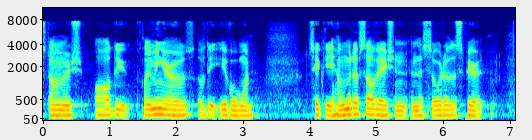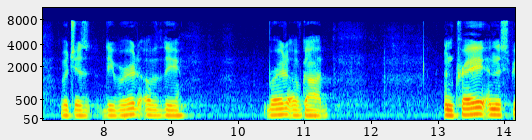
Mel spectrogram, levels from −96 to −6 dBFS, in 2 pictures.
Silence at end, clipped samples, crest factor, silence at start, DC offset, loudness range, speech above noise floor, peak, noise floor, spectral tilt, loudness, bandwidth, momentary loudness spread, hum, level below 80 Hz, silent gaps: 0 s; under 0.1%; 20 dB; 0 s; under 0.1%; 3 LU; 30 dB; -14 dBFS; -62 dBFS; -7 dB/octave; -32 LUFS; 8 kHz; 10 LU; none; -64 dBFS; none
